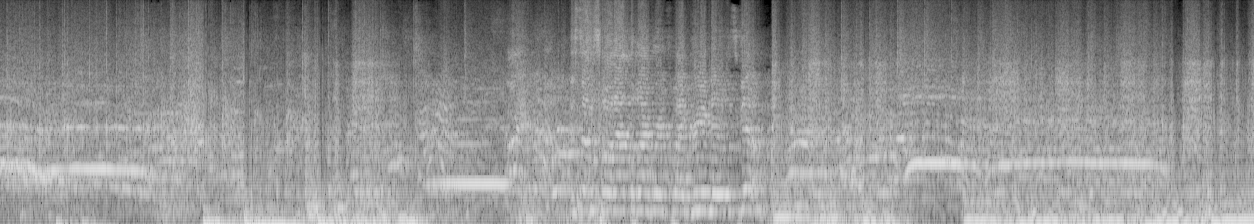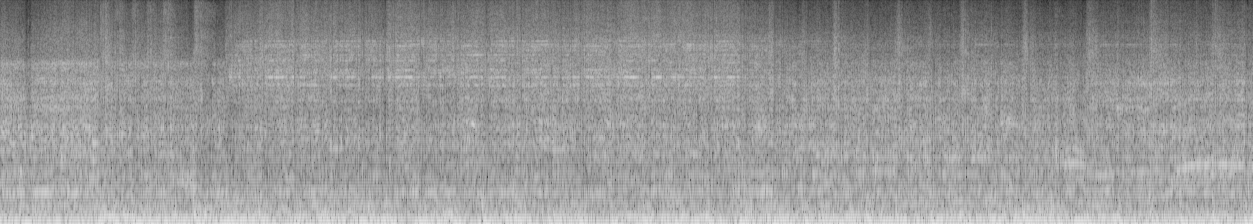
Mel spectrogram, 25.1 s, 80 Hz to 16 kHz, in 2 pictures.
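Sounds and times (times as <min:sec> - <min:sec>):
drum kit: 0:00.0 - 0:06.5, 0:07.6 - 0:25.0
electric guitars: 0:00.4 - 0:06.1, 0:07.7 - 0:25.0
electric bass: 0:02.0 - 0:06.3, 0:07.7 - 0:25.0.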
